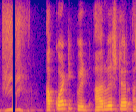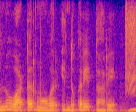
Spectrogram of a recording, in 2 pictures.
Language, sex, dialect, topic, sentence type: Kannada, female, Coastal/Dakshin, agriculture, statement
